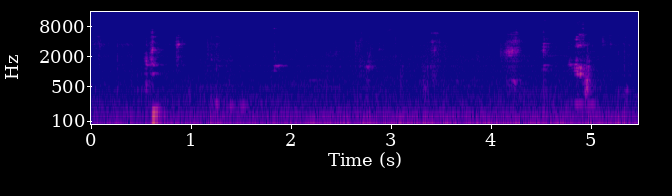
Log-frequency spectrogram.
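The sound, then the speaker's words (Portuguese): Someone quietly sips water: a few soft, wet swallowing clicks and gulps scattered over several seconds, with no talking, against a low steady background hum. “Bebi uma água aqui.”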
